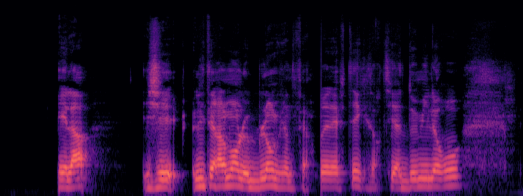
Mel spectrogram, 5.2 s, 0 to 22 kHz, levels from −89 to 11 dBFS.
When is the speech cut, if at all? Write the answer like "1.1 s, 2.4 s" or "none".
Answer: 3.2 s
